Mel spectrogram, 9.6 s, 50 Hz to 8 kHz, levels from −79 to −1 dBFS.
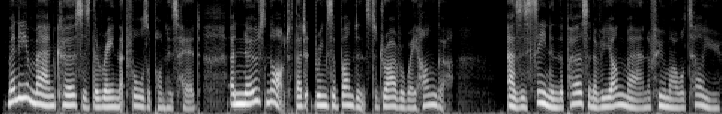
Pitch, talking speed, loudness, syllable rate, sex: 195 Hz, 235 wpm, -17 LUFS, 5.8 syllables/s, female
